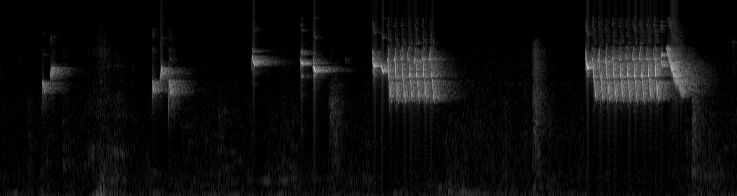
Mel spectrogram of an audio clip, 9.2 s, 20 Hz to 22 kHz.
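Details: European goldfinch singing, 2022: short bright twittering notes at intervals, then two long buzzy, rattling trills, each about a second, high-pitched and metallic, in a quiet background.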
